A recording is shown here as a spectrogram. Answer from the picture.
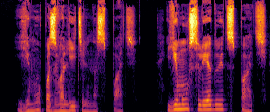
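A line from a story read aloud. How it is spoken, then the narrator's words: Whisper. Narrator (Russian): продолжал снова шепотом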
